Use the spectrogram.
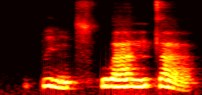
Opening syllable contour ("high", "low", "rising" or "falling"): falling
